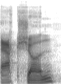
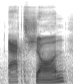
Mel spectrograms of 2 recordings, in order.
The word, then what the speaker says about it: Akshan: I like how you pronounce it Akshan. I mean, there's a long while where I was saying Akshan. Like literally just the word act and then the name Sean, Act Sean.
